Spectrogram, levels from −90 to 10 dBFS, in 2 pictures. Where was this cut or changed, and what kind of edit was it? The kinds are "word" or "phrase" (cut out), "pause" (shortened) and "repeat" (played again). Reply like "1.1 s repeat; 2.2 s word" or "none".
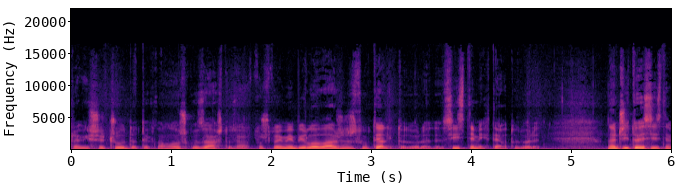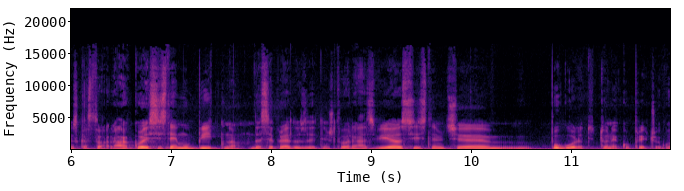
none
